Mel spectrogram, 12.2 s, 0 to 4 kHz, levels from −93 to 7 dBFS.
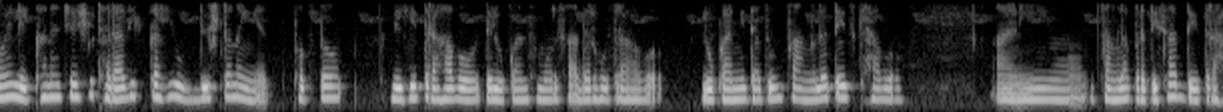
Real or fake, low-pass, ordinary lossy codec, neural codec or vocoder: real; 3.6 kHz; none; none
